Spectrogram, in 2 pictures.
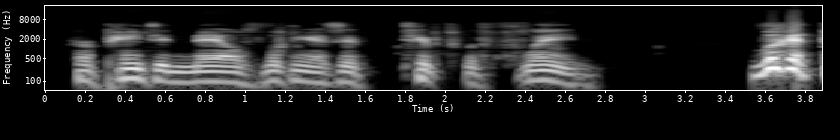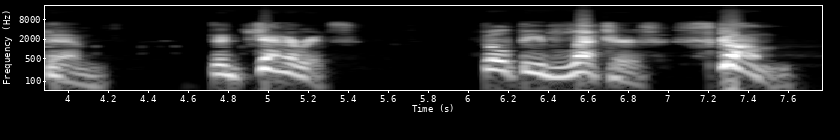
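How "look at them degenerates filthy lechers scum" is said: loud, high disgusted yells; furious yelling. Acted. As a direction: hurl insults. Wife rants at portraits.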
